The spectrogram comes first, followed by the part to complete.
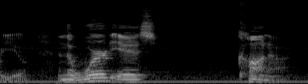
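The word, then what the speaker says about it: qanna: this word for you and the word is Cana it's actually spelled the the transliteration is spelled Q a and then a I suppose we would pronounce it Cana but it's it's actually Cana and and this is what it means it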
